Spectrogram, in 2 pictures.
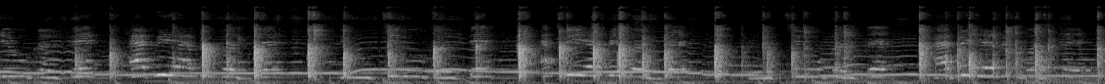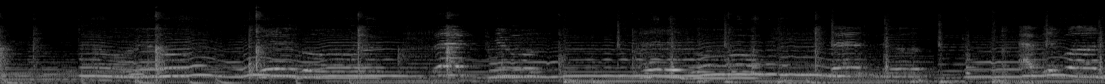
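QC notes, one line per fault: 12.42 s, lost LE Audio frame: a brief blip of about 10 ms, which fits a single lost 10 ms LC3 frame on the Bluetooth LE Audio link. The decoder conceals the gap by reusing the last good spectrum with randomised signs, so the hole is filled with a grainy, noise-like copy of the preceding sound rather than silence. The signal resumes on the next frame before concealment needs to fade, so the blemish is a short rough smear.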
